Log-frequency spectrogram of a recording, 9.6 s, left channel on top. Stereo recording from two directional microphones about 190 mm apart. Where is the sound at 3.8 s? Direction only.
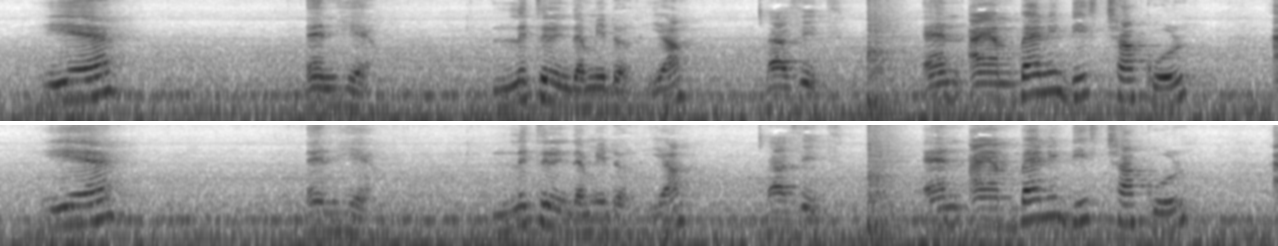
50° left (ahead or behind).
